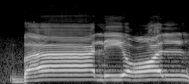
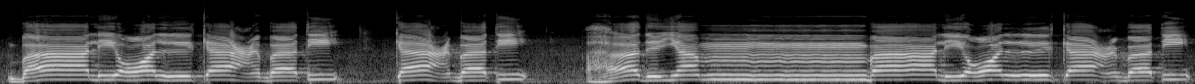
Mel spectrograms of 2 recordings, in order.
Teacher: با کو اوپر کھینچا، ایک الف کی مقدار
